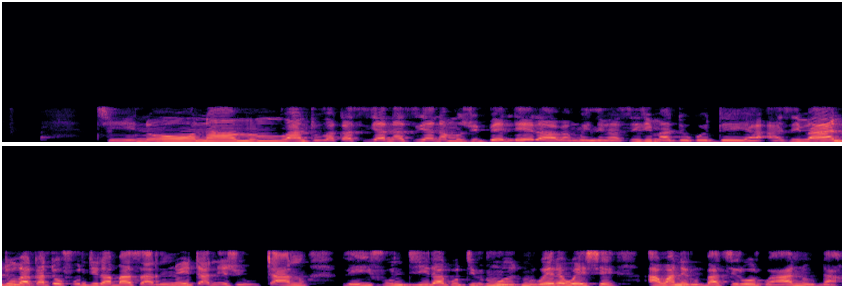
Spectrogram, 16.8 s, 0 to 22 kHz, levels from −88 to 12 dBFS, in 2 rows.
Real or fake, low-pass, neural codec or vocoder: real; 5.4 kHz; none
